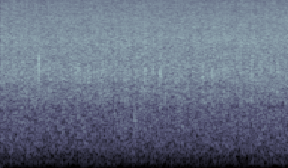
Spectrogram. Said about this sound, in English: We've got a little round pool in front of the cascading waterfall. What a bit of water running between the rocks in the middle.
